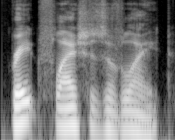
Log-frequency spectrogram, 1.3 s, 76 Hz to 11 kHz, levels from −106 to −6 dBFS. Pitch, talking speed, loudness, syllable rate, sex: 110 Hz, 180 wpm, -19 LUFS, 4.6 syllables/s, male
